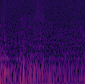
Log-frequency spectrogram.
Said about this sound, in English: I hear it thundering in the background, preaching up a storm.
